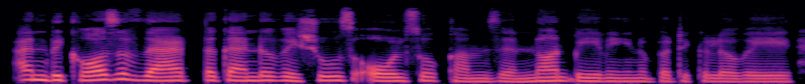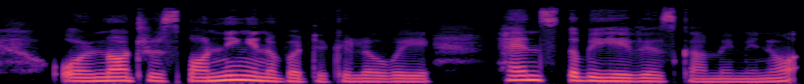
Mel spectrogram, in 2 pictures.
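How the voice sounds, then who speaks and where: A woman's voice: on the low side, dark tone, no echo, clean studio sound. A woman with an Indian accent giving explanatory, conversational interview answers as a psychologist, often tagging phrases with "you know". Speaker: guest psychologist.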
